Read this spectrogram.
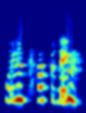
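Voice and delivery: high, rising-panic question; loud, high-pitched disbelief; alarmed. Acted. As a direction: cry out in bewildered alarm. Panicked reaction to the cult.

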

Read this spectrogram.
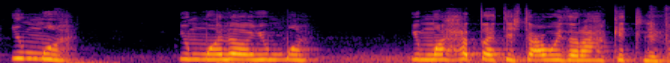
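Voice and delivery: high, urgent cries for mom; yelling at the screen as she's taken; panicked calls. Real, not acted. Player yelling at mother's capture, panicked.

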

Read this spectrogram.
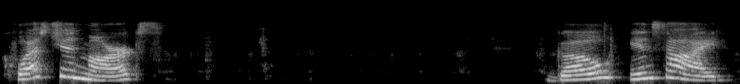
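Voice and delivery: slow, word-by-word dictation; dictating. Shown as a demonstration. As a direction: spell it out slowly for note-taking. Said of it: "Draw an arrow to your margin that says".

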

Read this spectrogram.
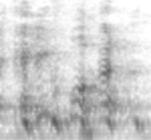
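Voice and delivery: laughing through the words. Real, not acted. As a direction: giggle out the confession. Granddaughter ate a slice.

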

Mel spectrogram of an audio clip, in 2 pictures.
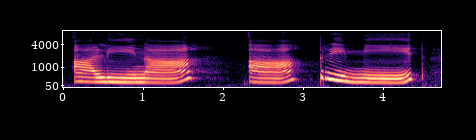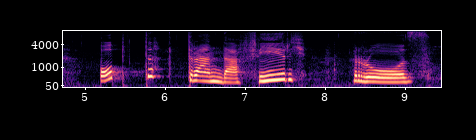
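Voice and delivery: slow, word by word with long pauses; very slow model reading for children learning to read; beginner's reading demonstration. Shown as a demonstration. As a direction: read syllable by syllable, drawing out each vowel. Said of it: "Haideți să citim".

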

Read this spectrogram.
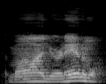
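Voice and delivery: usual speaking voice

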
